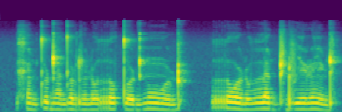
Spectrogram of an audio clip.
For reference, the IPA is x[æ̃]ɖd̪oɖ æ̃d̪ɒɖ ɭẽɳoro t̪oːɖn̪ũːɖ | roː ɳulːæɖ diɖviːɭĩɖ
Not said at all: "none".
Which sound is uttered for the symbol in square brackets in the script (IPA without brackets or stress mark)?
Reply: æ̃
